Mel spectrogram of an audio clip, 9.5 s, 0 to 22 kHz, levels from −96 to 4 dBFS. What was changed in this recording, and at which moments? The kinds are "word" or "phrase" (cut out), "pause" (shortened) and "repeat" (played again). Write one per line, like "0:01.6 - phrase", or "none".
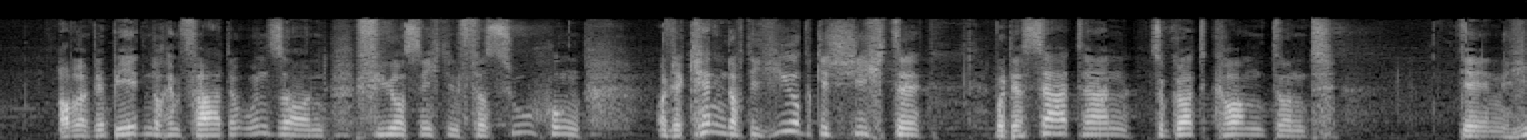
0:07.1 - pause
